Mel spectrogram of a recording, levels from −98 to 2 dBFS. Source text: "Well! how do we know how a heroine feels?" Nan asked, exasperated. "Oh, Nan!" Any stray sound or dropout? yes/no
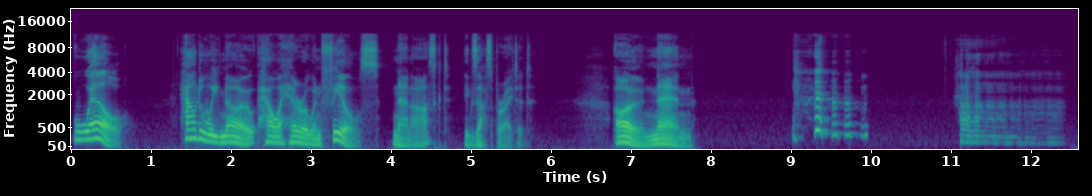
yes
